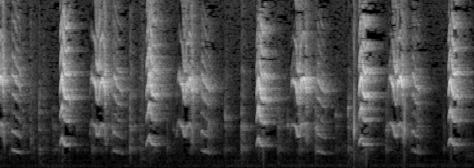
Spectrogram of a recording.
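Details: Long-tailed shrike at Bobotsari gives harsh, squeaky high notes in bursts repeated roughly twice per second. Each burst has a short low tail.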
